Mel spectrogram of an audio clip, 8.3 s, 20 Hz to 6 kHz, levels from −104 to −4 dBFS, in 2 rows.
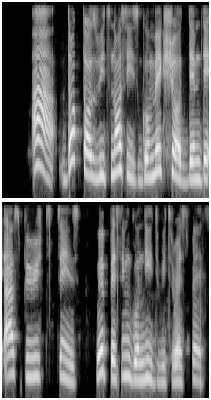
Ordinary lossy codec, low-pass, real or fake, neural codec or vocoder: none; 5.4 kHz; real; none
